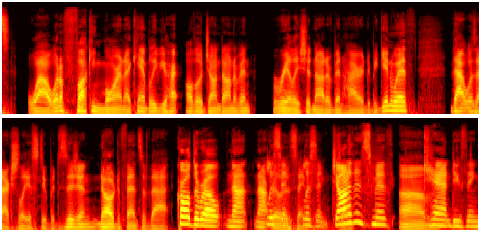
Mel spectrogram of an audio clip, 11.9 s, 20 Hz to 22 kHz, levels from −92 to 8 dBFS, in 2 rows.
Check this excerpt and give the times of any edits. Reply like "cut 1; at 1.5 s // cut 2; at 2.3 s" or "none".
cut 1; at 8.1 s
